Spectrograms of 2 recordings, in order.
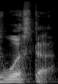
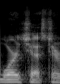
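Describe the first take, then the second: First: "Worcester" said short as WUS-ter; the local way, "Worcester" as wuss-tuh; "Worcester" clipped to two syllables, WUS-tuh; local Massachusetts pronunciation. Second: "Worcester" said as spelled, wor-ches-ter; "Worcester" read literally as wor-ches-ter; spelling pronunciation. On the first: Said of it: "'cause that's how we say things up there". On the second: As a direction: sound out every letter of "Worcester". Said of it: "of course, it's spelled Worcester". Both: Shown as a demonstration.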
